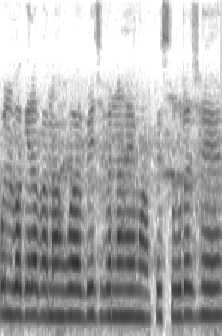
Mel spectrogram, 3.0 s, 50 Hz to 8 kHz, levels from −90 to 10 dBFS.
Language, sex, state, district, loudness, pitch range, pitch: Hindi, female, Jharkhand, Sahebganj, -17 LUFS, 230-240 Hz, 235 Hz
